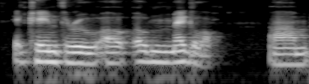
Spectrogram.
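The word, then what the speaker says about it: Omegle: uh i believe it's it came through a megalo um it's spelled o-m-e-g-l-e um we have been working with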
